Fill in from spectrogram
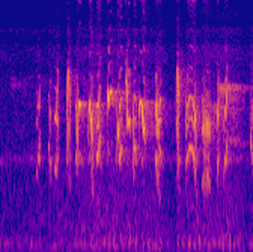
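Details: Red-whiskered bulbul rapidly delivering its 'perd dok' (flower-opening) song style: quick bursts of bright, bubbly whistled and warbled notes, a chattering run of about two seconds, a short pause, then another lively phrase.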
